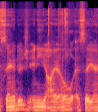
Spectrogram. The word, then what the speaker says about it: Sandage: Hello, my name is Sandage, Neilsandage.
